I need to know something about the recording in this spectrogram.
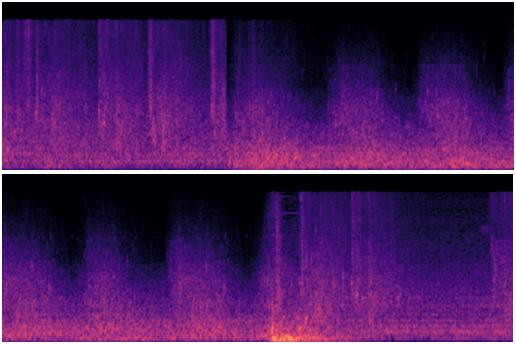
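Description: Water surges and bubbles in slow, repeating waves.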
